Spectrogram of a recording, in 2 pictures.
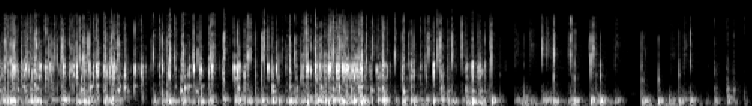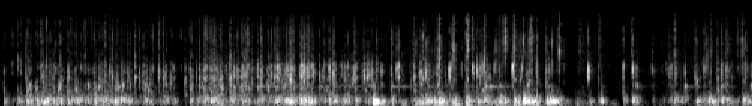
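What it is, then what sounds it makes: Metal mesh microphone grille being scratched. Two green silicone finger brushes worn on the fingertips scratch and rub the round, hollow black metal mesh grille of a condenser microphone. The result is dense, bright, crackly scratching with a low rumbling undertone. It is loudest and busiest in the first three seconds, then turns quieter and more broken up, with brief gaps between bursts of rubbing.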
